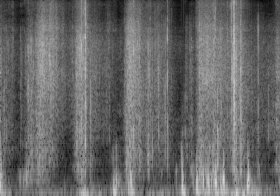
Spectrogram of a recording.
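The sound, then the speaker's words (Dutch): Footsteps crunch along a forest path at a steady walking pace, each step a soft scuffing rustle with no voices over them. “Zullen we een stukje verder lopen?”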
